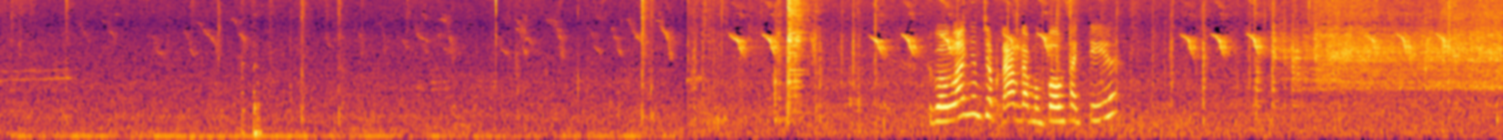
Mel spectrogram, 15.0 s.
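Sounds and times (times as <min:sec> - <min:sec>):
small birds chirping: 0:00.0 - 0:14.7.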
